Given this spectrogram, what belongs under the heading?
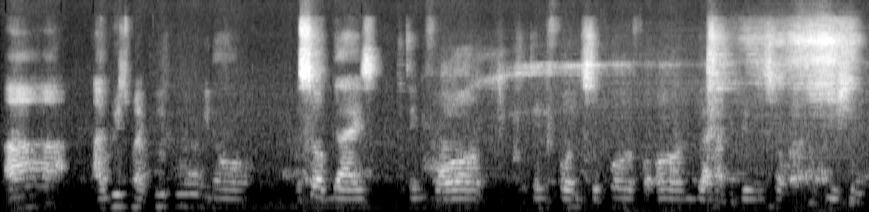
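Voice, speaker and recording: A man's voice: mid-range voice, level tone, unhurried. A man from Togo, a guest artist, giving short agreeing answers in a casual interview. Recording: echoey room, mic far off, loud noise.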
